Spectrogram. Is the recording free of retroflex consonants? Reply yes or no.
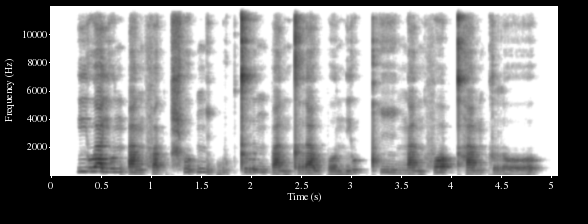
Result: yes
